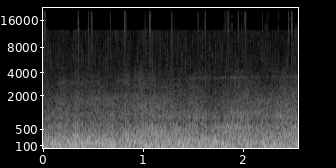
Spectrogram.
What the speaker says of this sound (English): you need air power. Big helicopters, little helicopters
